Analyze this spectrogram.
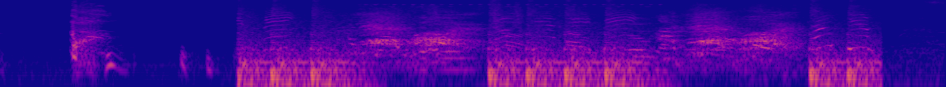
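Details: Repeated harsh, wet-sounding coughing bursts from an actor in a TV series scene, with background music and voices; a staged, simulated cough.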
